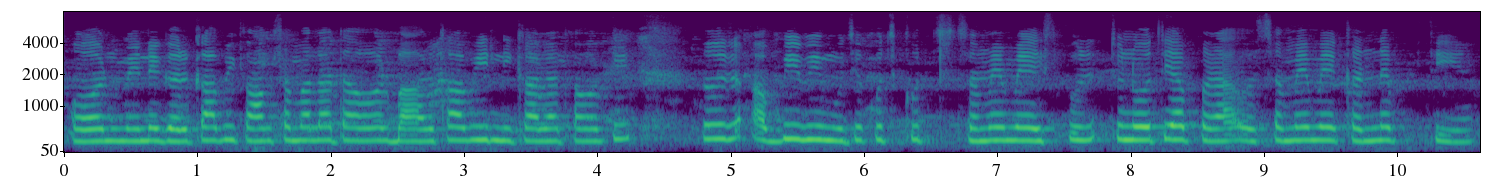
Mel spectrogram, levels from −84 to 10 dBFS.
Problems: background sounds at intervals, background conversations at intervals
